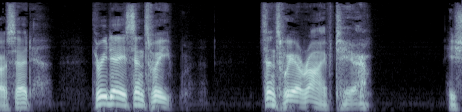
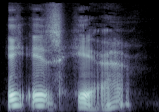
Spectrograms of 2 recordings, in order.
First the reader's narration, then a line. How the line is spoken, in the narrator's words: Varen said calmly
